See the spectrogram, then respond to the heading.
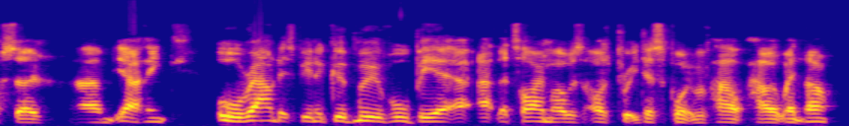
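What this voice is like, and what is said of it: Southwest English accent. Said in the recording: “I can hear the twang ... I'm still very much Southwest England in the way I speak”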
